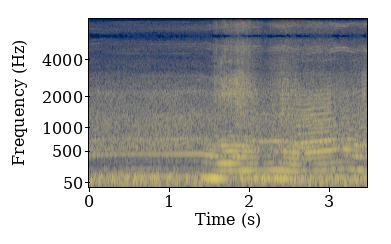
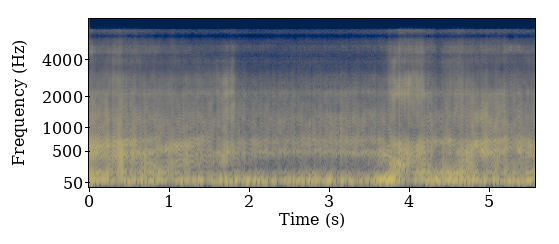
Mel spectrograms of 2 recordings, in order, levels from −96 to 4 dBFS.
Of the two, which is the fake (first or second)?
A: second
